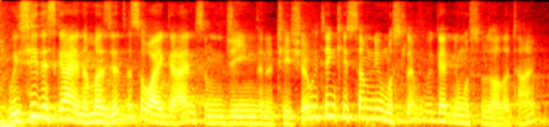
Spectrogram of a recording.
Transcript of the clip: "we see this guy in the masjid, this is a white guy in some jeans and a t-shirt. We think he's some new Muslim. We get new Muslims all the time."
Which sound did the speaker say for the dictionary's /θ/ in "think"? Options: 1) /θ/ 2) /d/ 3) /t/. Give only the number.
1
